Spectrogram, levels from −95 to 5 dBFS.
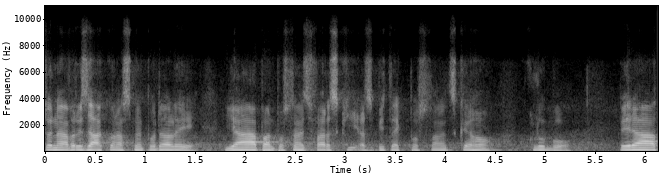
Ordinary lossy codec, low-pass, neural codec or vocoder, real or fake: Opus, 16 kbps; 7.2 kHz; none; real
